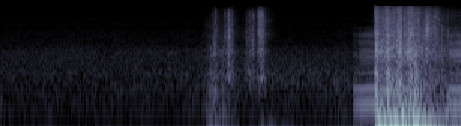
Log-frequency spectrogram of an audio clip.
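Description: A gun is swapped with a short metallic clatter.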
